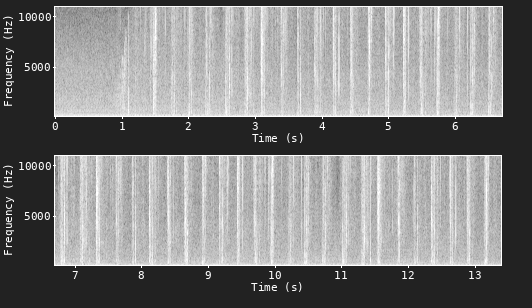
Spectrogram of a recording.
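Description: Footsteps run on pavement.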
